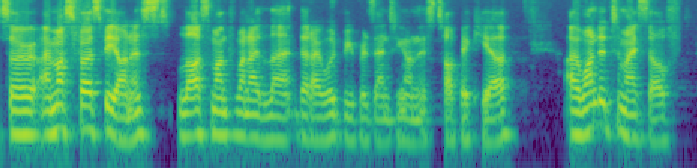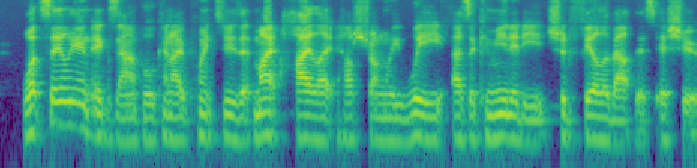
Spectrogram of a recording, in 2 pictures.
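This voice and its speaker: Here a man speaks with an Australian accent at a medium pitch. His pace is fairly quick and his intonation fairly even. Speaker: graduate student speaker. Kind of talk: conference presentation. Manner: formal.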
